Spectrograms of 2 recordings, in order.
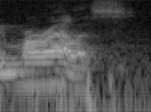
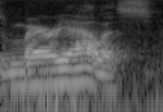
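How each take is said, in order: First: The name is clipped together in a Mississippi accent. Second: The name is said fully, in standard syllables.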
